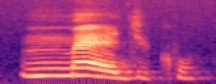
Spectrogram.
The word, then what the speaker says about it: médico: Médico. Aí a sílaba tônica é mé, ou seja, a antepenúltima.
